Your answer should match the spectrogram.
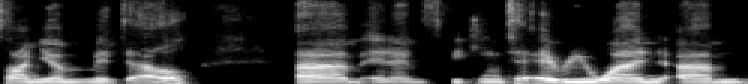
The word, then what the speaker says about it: Sonia Medel: by she her and my name is pronounced sonya middle and i'm speaking to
